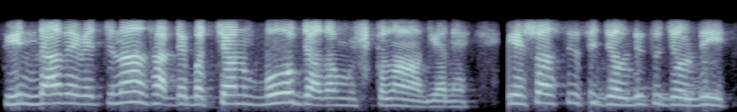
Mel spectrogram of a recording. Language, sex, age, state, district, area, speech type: Punjabi, female, 60+, Punjab, Fazilka, rural, conversation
